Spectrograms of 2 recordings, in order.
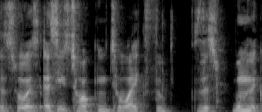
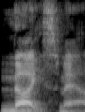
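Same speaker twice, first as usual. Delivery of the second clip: mock, really sarcastic tone, lower pitch; 3 semitones lower than usual. Retelling what he said to a guy he nearly bumped into, really sarcastic. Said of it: "like really sarcastic".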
